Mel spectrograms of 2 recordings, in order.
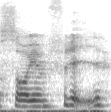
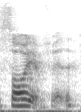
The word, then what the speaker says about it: Sorgenfri: Hörde du att jag sa sorgenfri? – Ja. Och inte sorgenfri.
